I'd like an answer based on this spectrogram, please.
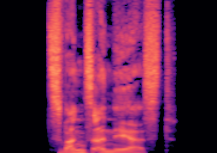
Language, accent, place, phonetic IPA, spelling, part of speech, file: German, Germany, Berlin, [ˈt͡svaŋsʔɛɐ̯ˌnɛːɐ̯st], zwangsernährst, verb, De-zwangsernährst.ogg
- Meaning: second-person singular present of zwangsernähren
